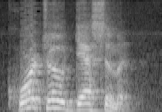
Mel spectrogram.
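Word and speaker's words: Quartodeciman: Quarto Deciman, and it's spelled just like it sounds, Quarto hyphen Decamin, Quarto Deciman.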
